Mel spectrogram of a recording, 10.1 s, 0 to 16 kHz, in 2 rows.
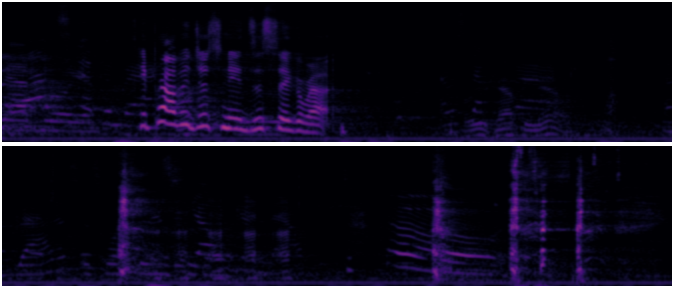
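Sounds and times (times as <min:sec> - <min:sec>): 
speech: 0:01.0 - 0:02.6, 0:03.5 - 0:04.3
laughter: 0:05.8 - 0:09.4
sick person coughing harshly: 0:05.9 - 0:06.3, 0:08.2 - 0:09.7.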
